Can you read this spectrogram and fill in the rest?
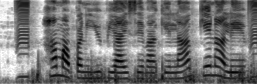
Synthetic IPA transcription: həməpənjuːpiaːiseːʋakelabʱkenale

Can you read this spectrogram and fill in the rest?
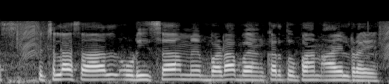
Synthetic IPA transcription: spɪt͡ʃʰlasaːlʊɽ̤iːsamẽbəɽabʱəjə̃ŋkəɾt̪uːpʰaːnaːɪlɾɐɦeː

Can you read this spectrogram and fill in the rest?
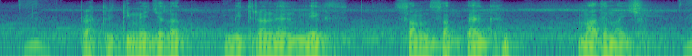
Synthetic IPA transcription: pɾakɾɪt̪imẽd͡ʒələk̚ | bʱit̪ɾənleːlmek | səmsəpɛːɡ | maːd̪ʱjəmajt͡ʃʰ

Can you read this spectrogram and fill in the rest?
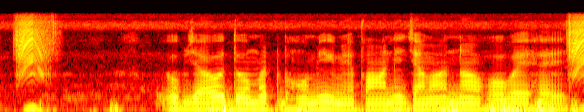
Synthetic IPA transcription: ʊpd͡ʒaːod̪oːməʈbʱuːmɪkmẽpaːnid͡ʒəmanəɦoːwəeɦɛ̰ː

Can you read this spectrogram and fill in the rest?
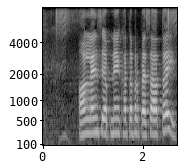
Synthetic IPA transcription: ɔnlaɪnseəpnekʰət̪apəɾpɛːsaot̪əj

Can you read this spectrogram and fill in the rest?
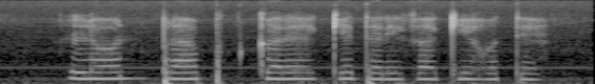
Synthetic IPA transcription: loːnpɾaːpt̪kəɾẽket̪ɐɾiːkakiɦoːt̪ɛː

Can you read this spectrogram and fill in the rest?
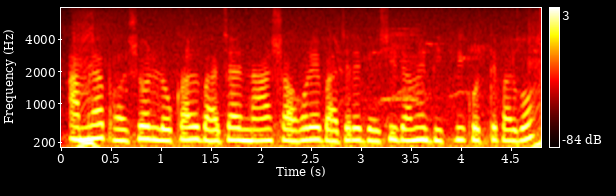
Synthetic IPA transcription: amɾabʱɔʃollokalbad͡ʑaɾnaʃɔɦoɾebad͡ʑaɾebeʃid̪amebikɾikoɾt̪epaɾbo

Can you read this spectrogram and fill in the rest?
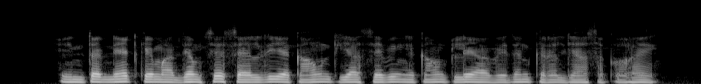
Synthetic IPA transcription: ɪ̃ɳʈəɾneːʈkemaːd̪ʱjəmsesɛːləɾiɐkaːʊ̃ɳʈjaseːʋɪ̃ŋɡəkaːʊ̃ɳʈleaːʋeːd̪ənkɐɾəld͡ʒaːsɐkoɦɛː

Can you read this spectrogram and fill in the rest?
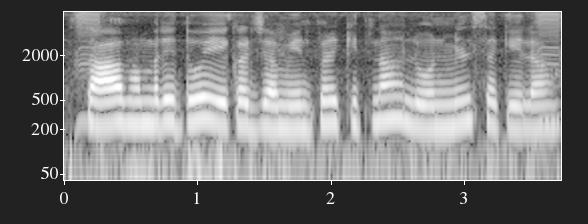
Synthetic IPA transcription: saːbɦɐmɾed̪oːeːkəɾzɐmiːnpɐɾkɪt̪naloːnmɪlsɐkeːlaː

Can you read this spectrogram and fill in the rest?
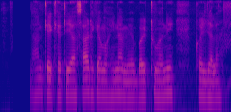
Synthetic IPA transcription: d̪ʱankekʰet̪ijasaɽʰʱkeməɦinamebəɪʈʰuənikəld͡ʒalɛ

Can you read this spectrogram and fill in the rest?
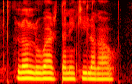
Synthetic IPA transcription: lonlubaɾt̪ənekiləɡao

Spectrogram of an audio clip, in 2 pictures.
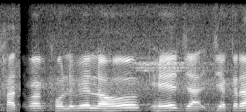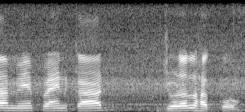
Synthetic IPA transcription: kʰat̪wakʰoːlweləɦoɦed͡ʒəkɾamẽpɛːnkaːɾɖ | d͡ʒʊɽəlɦəkːoː

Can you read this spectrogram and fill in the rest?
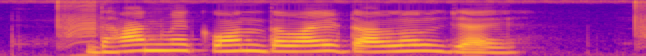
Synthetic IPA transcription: d̪ʱjaːnmẽkɔːnd̪əʋaːiɖaːləld͡ʒaːeː

